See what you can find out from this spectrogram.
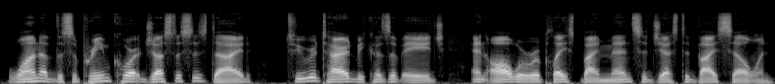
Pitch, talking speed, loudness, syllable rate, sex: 110 Hz, 160 wpm, -19 LUFS, 5.3 syllables/s, male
